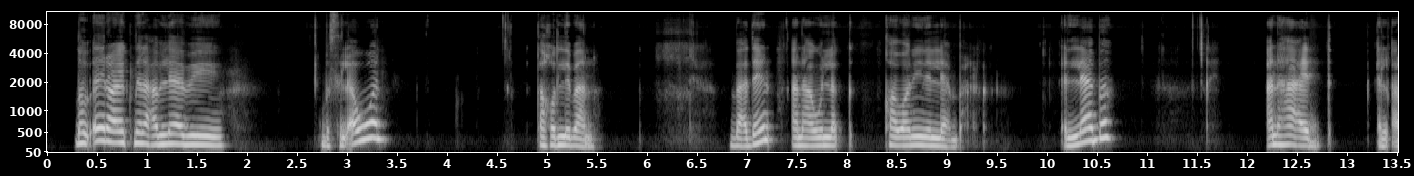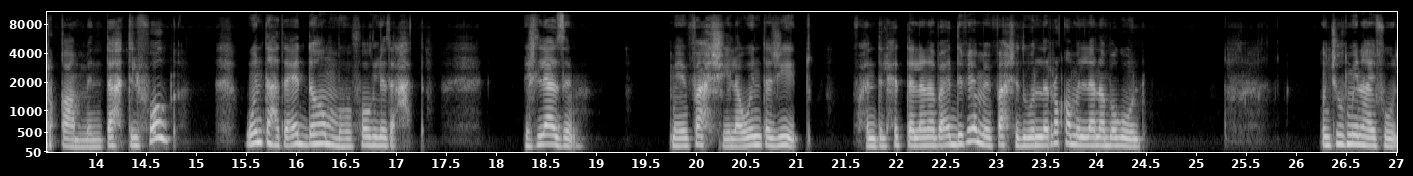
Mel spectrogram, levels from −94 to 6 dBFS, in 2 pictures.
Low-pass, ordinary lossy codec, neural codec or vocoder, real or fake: none; none; none; real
